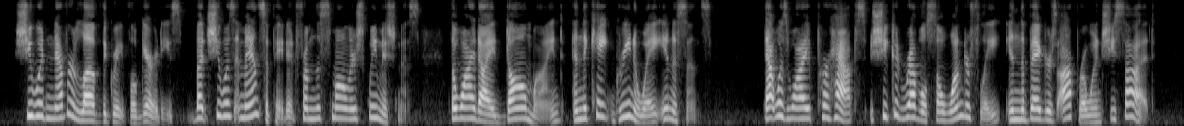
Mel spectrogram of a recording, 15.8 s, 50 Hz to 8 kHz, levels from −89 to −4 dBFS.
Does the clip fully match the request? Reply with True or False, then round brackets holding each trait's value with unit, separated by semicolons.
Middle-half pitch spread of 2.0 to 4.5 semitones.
False (5.6 semitones)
